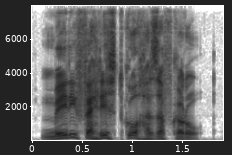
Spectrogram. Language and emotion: Urdu, neutral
